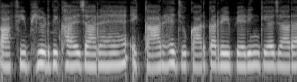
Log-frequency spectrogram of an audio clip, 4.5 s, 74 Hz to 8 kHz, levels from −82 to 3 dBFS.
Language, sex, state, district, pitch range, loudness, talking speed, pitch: Hindi, female, Maharashtra, Washim, 185-195 Hz, -18 LUFS, 230 wpm, 190 Hz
